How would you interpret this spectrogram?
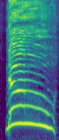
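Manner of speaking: very high squealed No; a hammed-up high-pitched squeal of No; mock shriek. Mock shrieked refusal to policies.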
